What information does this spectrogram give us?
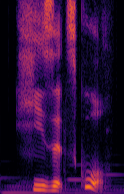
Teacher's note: Notice how at joins with school.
